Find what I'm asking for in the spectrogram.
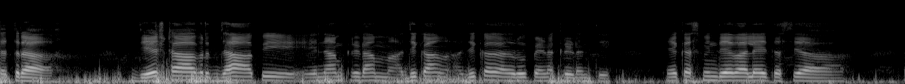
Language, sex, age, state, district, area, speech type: Sanskrit, male, 18-30, Karnataka, Chikkaballapur, rural, spontaneous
